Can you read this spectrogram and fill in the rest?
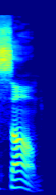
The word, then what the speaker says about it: Psalm: So it's Saint and Psalm. You know, like P-S-A-L-M. I said that right, right? Like that's Psalm.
